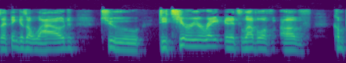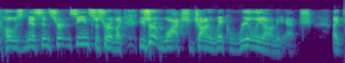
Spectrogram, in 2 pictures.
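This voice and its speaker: A man's voice: on the high side, fairly bright tone, lo-fi sound. A man co-hosting a podcast, talking through a film in a casual, analytical, rambling intellectual way. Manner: rambling, digressive, intellectual musing. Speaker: podcast co-host.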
